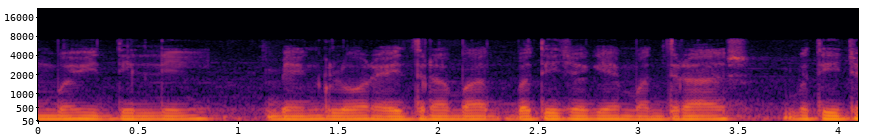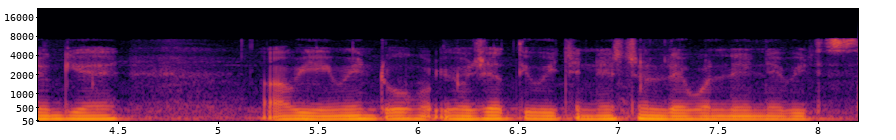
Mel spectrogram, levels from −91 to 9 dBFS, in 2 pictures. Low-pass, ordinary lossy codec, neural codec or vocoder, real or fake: 7.2 kHz; none; none; real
